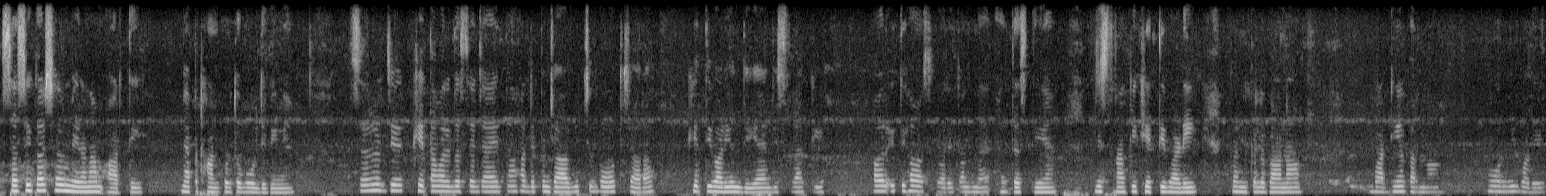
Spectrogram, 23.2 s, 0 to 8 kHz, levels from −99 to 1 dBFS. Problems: constant background noise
